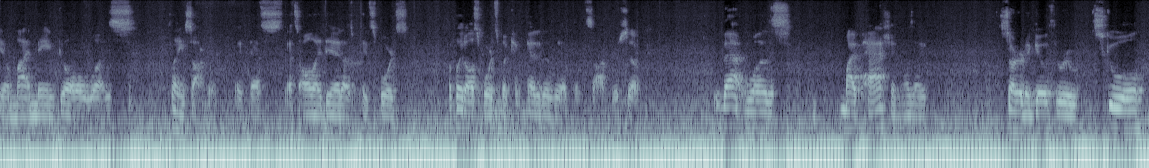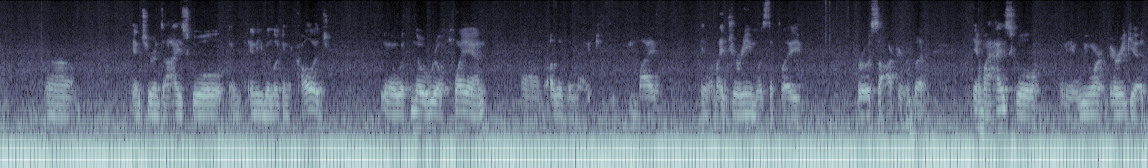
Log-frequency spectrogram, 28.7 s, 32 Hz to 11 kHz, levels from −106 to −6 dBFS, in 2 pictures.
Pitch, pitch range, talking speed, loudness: 95 Hz, 90-105 Hz, 170 wpm, -38 LUFS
